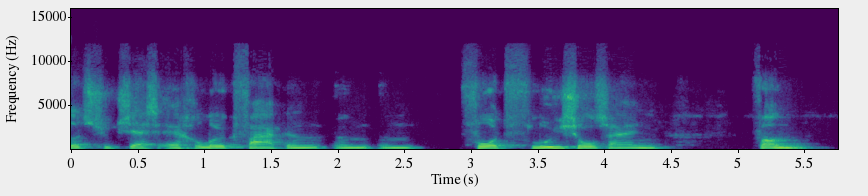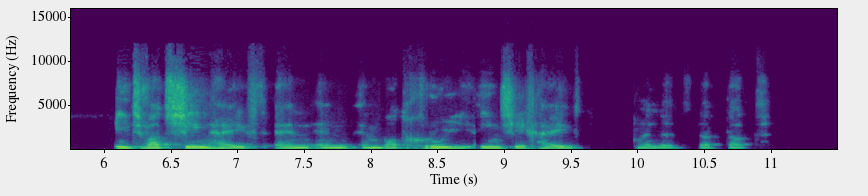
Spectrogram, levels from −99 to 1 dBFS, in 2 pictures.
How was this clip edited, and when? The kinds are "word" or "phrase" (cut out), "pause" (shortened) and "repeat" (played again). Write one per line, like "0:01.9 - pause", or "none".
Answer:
none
